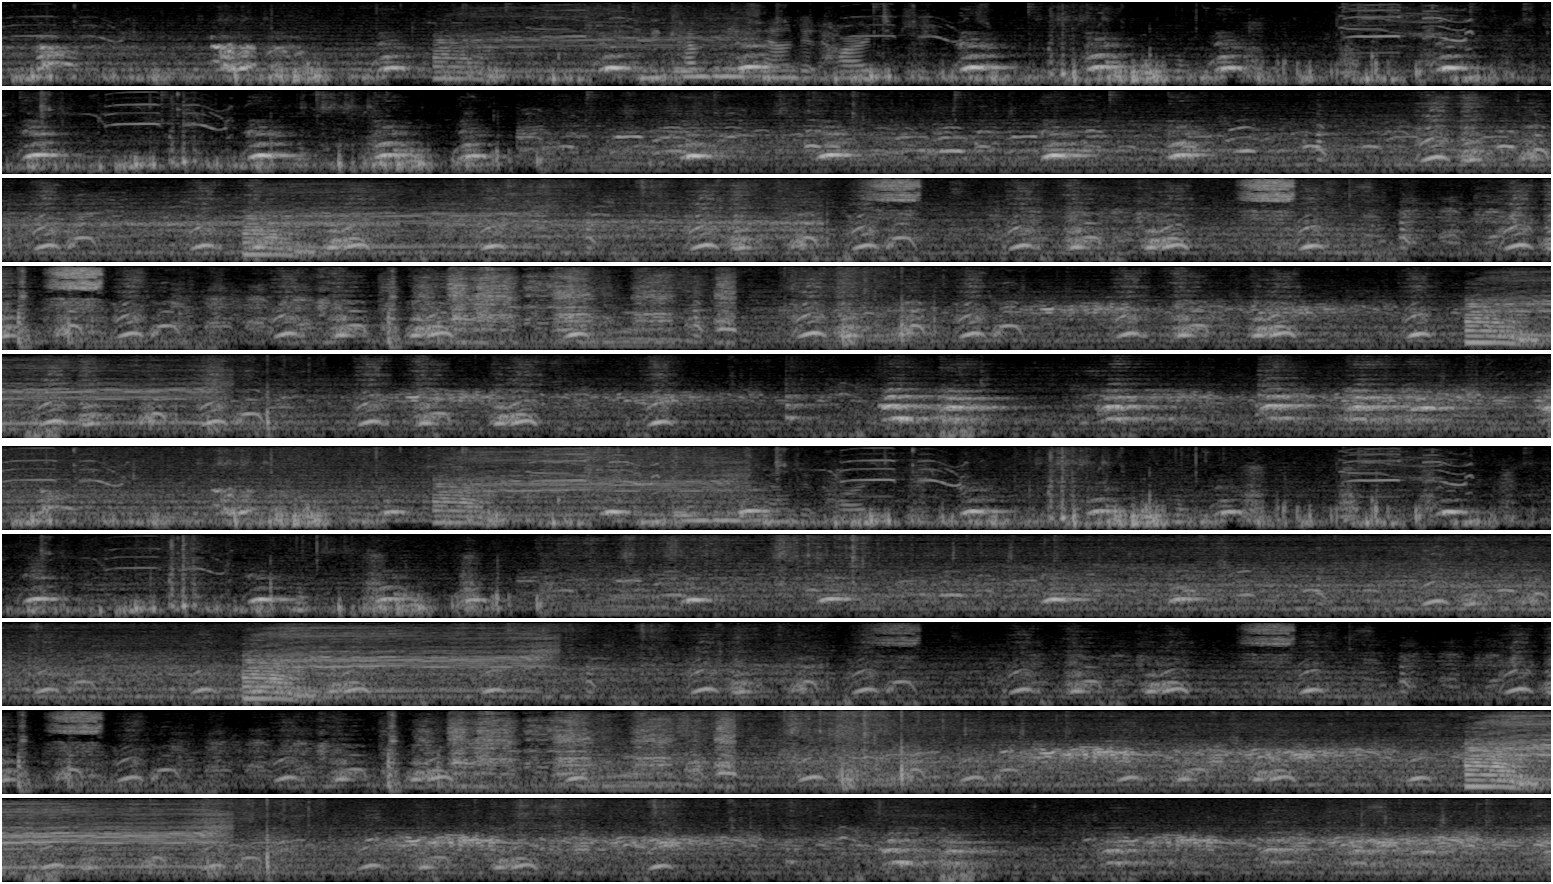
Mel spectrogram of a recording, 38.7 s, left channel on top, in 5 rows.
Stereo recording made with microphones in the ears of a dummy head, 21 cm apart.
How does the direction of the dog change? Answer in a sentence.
In this clip you hear the dog stay put.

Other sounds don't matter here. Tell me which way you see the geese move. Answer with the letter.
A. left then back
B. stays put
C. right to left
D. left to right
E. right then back
A.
